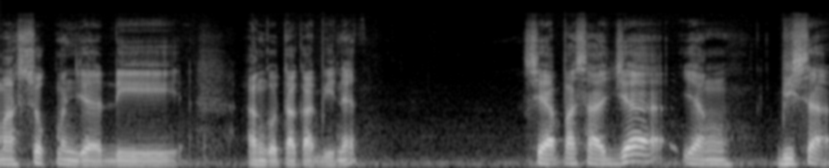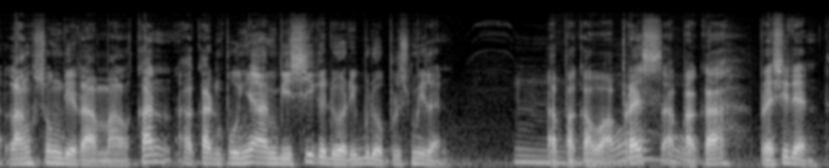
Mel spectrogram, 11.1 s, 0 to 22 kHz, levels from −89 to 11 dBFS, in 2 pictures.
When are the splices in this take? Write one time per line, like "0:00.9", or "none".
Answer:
none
